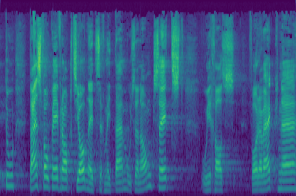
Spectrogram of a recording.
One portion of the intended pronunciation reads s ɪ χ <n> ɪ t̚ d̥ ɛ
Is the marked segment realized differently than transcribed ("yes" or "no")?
yes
